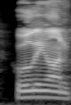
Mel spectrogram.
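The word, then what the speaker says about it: Julián: the first time and the Jay sounds like an H okay thank you perfect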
